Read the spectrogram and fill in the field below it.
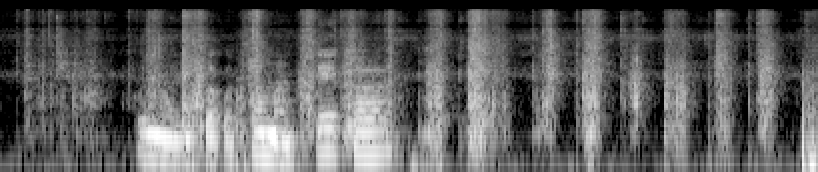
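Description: A knife scrapes butter across crisp toast.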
